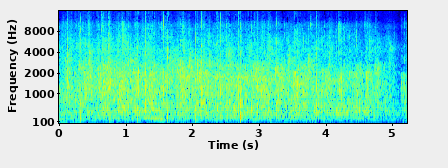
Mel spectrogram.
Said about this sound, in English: Um, I think that this is just a great privilege, and we thank you so very much. Uh, so I just want to give a round of applause to them.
